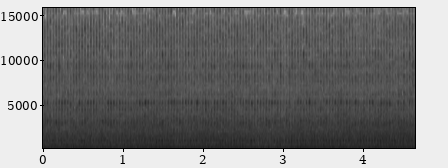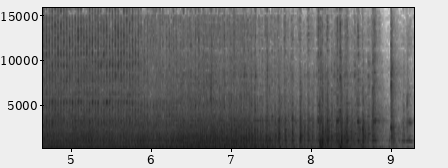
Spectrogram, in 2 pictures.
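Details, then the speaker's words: 5hp wood-splitter engine that wouldn't fire, fixed by reattaching fallen-off carb linkage: even single-cylinder chug at steady speed, then shuts off and clatters to a stop; runs smoothly, no misfire. "So the linkage on the bottom of this carb fell off. And as soon as I put it on there, she fired off. So that's all that it was. Awesome. Sounds like it's running good too."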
